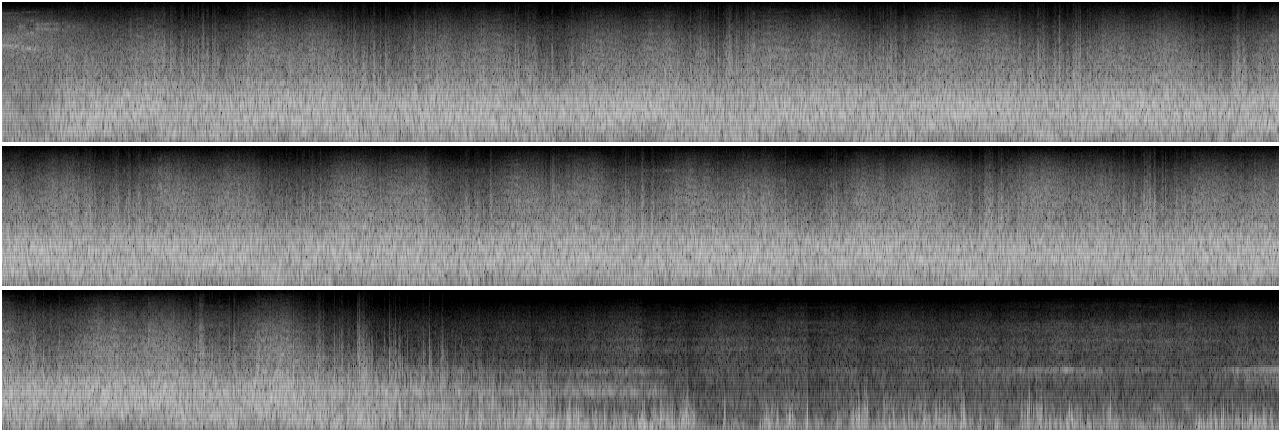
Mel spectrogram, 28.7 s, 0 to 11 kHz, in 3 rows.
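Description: A Russian electric train rolling directly over the rails above: a loud, continuous rush of steel wheels on rail with rapid clattering. About 22 to 24 seconds in it falls away sharply to a much quieter, uneven rumble.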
